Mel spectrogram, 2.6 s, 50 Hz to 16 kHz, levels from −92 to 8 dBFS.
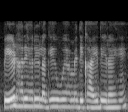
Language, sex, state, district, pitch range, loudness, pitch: Hindi, female, Madhya Pradesh, Bhopal, 215-245 Hz, -15 LUFS, 230 Hz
